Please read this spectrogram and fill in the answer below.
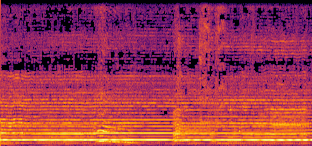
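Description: Men singing ganga, the unaccompanied Herzegovinian polyphonic song: one voice holds a single long loud note while other voices slide against it about two and three and a half seconds in.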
